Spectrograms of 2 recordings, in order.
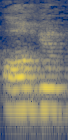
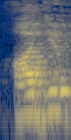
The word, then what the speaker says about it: ogive: तो प्रोनाउंसिएशन इतना ज्यादा मैटर नहीं करती, ऑगिव नहीं पढ़ते, बस ये देख लीजिएगा ऑजिव पढ़ते हैं, ऑजिव। हमारे एनसीईआरटी बुक में स्पेशली दे रखा है कि इसे ऑजिव पढ़ा जाए, ठीक है।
